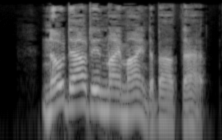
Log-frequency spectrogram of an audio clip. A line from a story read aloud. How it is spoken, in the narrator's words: said Brennard in his sweet tenor voice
